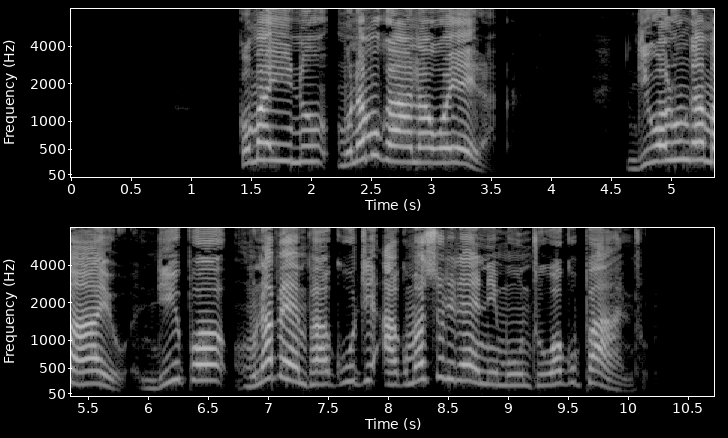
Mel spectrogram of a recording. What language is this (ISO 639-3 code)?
nya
